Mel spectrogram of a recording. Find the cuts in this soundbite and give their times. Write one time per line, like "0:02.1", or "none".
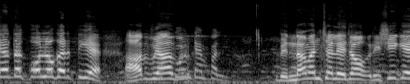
none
